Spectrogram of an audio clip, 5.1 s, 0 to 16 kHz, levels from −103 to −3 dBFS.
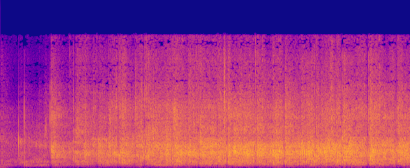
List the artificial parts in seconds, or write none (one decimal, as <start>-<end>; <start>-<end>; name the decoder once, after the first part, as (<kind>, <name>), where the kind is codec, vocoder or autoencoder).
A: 0.0-3.8 (codec, SNAC); 4.4-5.1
